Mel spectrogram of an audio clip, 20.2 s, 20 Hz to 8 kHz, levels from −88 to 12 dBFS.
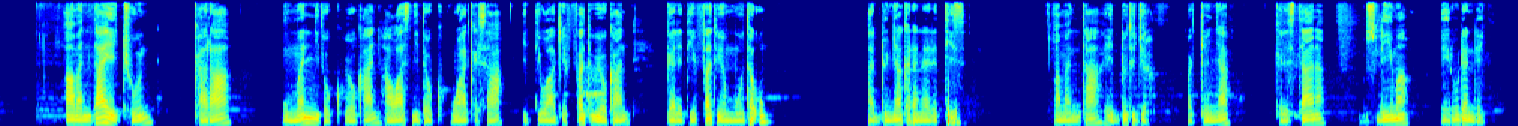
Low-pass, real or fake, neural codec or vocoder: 7.2 kHz; real; none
